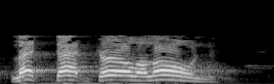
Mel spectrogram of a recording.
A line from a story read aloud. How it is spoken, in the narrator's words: A man's voice shouted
